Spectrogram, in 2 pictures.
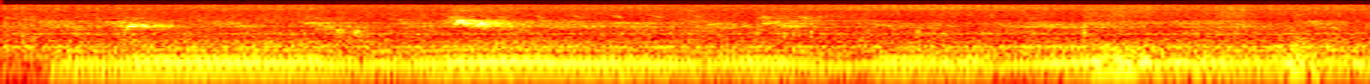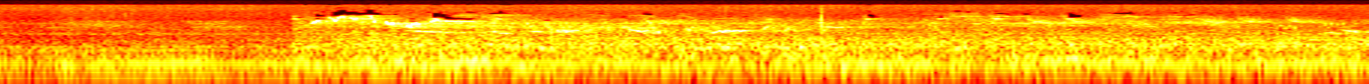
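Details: Paper wasps flying produce a low humming buzz rising and dipping in soft waves; after about seven seconds a louder rustling, crackling noise joins and continues over the drone.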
